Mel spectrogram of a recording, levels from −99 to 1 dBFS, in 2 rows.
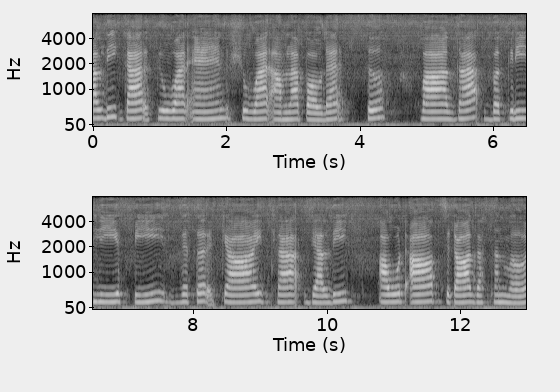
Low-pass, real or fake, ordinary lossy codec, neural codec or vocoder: none; fake; none; codec, 16 kHz, 4.8 kbps, FACodec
